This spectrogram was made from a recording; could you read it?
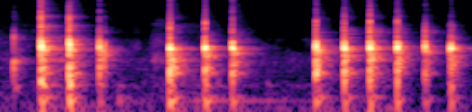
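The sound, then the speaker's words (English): Sharp hollow clacks of cups knocked together, in three bursts of about three to six quick hits each, with short pauses between groups and no talking. “Banging the cups together.”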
